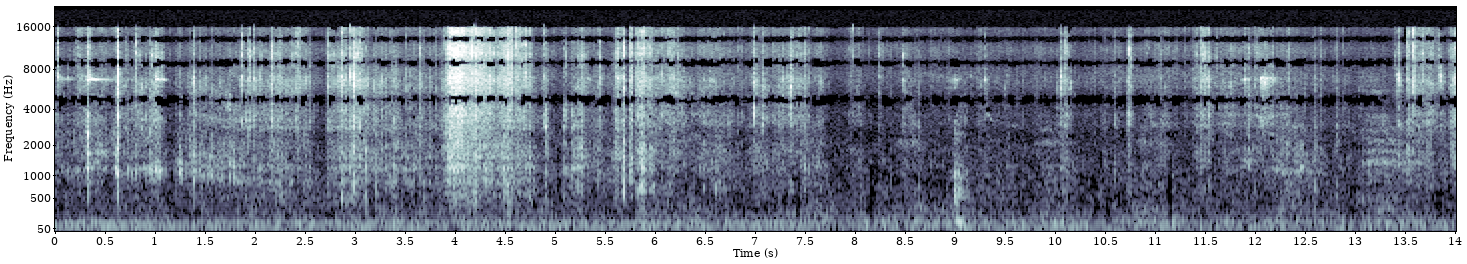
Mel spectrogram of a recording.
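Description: Faint rustling and crunching in dry fallen leaves, with a louder rustle about four seconds in.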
